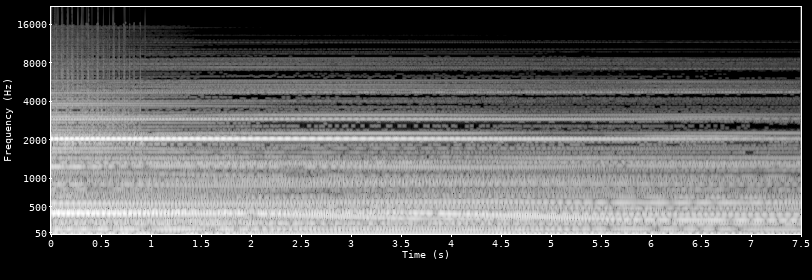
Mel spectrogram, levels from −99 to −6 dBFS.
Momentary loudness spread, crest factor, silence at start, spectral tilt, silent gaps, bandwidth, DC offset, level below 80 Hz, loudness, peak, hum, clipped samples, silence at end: 13 LU; 12 dB; 0 s; -6 dB/octave; none; 9.2 kHz; under 0.1%; -24 dBFS; -13 LUFS; 0 dBFS; none; under 0.1%; 0 s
